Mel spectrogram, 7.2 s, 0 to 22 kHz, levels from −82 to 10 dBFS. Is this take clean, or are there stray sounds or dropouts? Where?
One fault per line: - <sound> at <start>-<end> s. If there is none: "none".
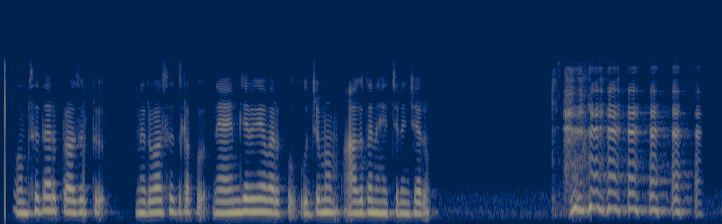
- laugh at 5.5-7.1 s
